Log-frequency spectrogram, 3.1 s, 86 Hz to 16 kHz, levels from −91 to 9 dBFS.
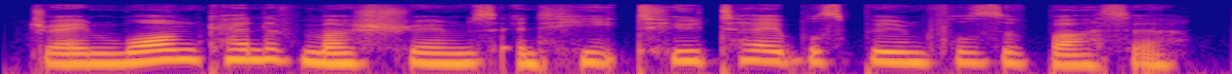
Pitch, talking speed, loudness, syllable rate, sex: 200 Hz, 215 wpm, -18 LUFS, 5.9 syllables/s, female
